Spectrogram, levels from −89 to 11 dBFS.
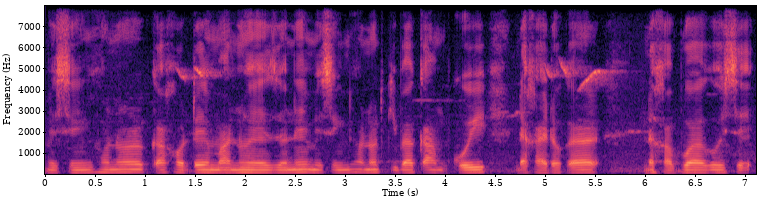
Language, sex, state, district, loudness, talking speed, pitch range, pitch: Assamese, male, Assam, Sonitpur, -18 LUFS, 125 wpm, 110-115 Hz, 110 Hz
